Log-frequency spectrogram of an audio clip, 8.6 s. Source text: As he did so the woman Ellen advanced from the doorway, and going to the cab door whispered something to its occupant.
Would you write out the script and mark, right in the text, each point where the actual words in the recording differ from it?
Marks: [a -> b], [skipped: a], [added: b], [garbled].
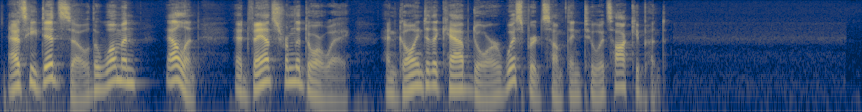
As he did so the woman Ellen advanced from the doorway, and going to the cab door whispered something to its occupant.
